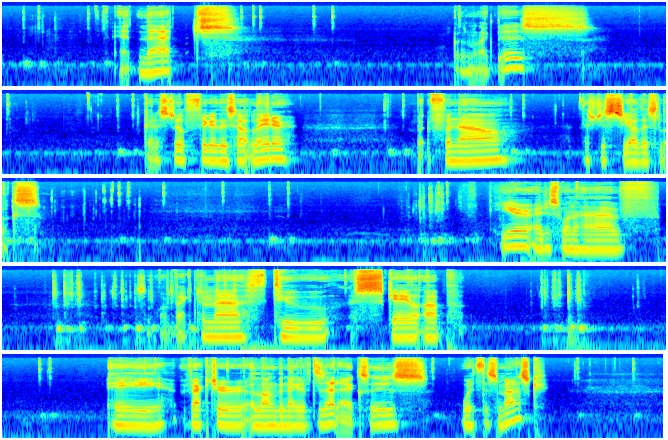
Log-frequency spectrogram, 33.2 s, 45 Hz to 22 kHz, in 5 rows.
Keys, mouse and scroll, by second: 0.3-1.3 scroll up 3, 2.4-8.6 drag, 7.0-8.6 scroll down 4, 8.6-9.1 scroll down 1, 11.0-11.8 scroll down 2, 11.8-12.9 scroll down 1, 13.2-16.2 shift+drag, 13.5 shift+d, 16.3-17.2 scroll up 2, 17.6 shift+a, 17.7 shift+click, 20.5-22.3 typing, 23.4 click, 24.1 click, 25.4 typing, 27.0 click, 28.0 click, 28.9 click, 29.9-30.9 drag, 31.8 click, 32.7-33.1 drag.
